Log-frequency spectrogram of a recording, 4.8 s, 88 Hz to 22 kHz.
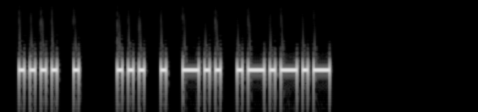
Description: Morse code, heard as a keyed tone, about 22 wpm, 700 Hz. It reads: HE SED.
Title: Sentences from Top 500 Words and Abbreviations 22wpm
